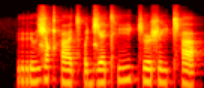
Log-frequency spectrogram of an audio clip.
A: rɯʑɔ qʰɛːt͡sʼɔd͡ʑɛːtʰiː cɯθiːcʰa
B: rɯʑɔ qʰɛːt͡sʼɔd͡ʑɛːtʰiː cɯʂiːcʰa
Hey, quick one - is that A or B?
B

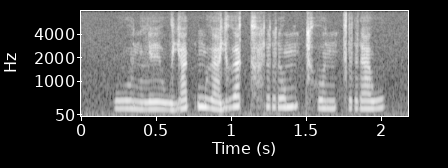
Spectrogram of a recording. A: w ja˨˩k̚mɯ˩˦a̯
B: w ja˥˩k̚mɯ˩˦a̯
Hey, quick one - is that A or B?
B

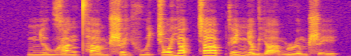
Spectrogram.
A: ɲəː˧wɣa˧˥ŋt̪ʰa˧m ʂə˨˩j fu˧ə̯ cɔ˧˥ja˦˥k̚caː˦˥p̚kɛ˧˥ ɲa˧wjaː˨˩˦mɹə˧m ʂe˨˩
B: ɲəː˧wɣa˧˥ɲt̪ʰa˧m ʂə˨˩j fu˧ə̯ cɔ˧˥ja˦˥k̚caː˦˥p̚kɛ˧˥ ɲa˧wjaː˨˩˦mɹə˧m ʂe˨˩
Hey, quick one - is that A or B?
A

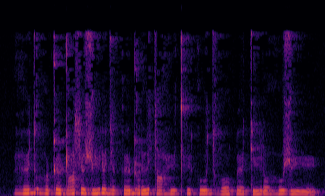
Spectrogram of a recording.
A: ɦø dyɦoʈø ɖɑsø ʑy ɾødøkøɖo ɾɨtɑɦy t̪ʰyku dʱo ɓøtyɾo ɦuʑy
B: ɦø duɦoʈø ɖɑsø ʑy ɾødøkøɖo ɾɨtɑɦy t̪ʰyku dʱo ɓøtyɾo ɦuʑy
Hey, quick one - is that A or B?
B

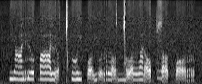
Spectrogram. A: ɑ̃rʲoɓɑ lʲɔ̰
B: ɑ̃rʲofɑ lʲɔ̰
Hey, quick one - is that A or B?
A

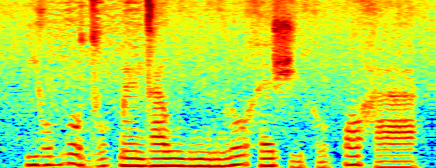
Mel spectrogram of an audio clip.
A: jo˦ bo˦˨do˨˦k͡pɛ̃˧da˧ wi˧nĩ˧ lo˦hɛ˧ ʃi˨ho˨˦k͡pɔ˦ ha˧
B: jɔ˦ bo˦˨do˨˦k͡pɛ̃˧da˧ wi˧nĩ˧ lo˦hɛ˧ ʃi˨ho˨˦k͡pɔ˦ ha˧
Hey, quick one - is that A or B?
A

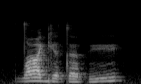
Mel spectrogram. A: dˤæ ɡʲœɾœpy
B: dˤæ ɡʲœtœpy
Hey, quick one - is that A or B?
B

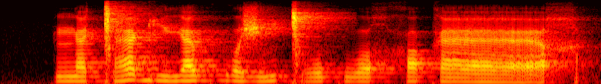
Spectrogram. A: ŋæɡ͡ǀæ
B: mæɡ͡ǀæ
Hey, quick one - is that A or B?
A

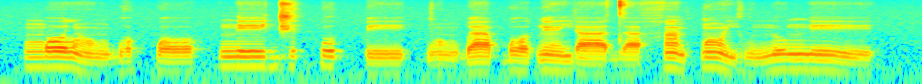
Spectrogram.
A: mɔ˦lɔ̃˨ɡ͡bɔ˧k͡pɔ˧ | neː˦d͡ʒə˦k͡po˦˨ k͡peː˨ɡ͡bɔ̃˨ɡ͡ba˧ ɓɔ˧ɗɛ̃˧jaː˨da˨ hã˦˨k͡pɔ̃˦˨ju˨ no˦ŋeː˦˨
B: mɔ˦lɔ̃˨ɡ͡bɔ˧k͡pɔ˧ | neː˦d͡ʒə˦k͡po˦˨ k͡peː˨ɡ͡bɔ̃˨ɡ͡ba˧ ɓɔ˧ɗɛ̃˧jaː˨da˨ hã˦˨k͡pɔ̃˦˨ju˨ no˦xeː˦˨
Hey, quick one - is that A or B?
A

